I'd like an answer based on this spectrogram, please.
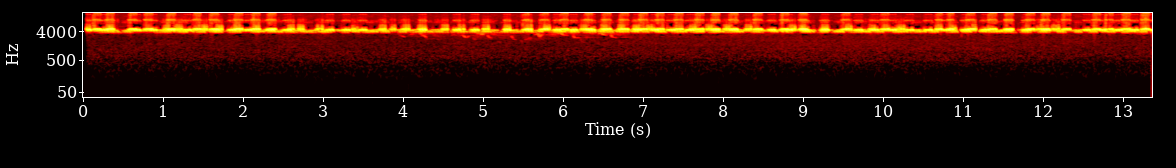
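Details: Field cricket calling at Elsbethen, Austria, on 24 April 2020, recorded with noise removal: an unbroken run of high, shrill chirps, each a quick trill of pulses, repeated several times per second without pause.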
